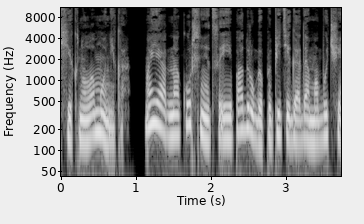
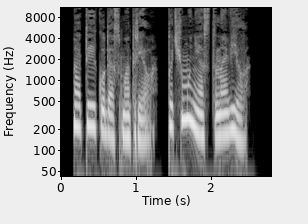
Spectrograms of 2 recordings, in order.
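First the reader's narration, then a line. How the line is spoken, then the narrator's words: Sorrowful sigh. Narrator (Russian): Горестно вздохнула недоразумение с розовыми волосами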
